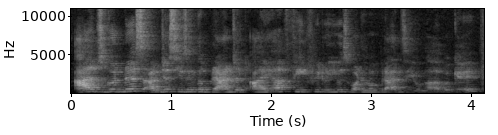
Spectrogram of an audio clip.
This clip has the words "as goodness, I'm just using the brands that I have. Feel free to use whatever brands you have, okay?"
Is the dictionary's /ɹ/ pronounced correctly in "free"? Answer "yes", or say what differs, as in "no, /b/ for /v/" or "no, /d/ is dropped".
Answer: no, /ɹ/ is dropped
